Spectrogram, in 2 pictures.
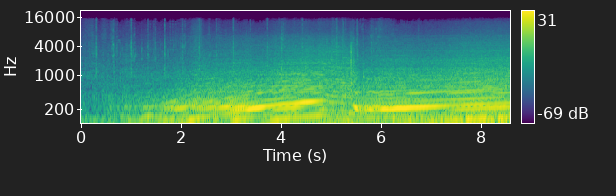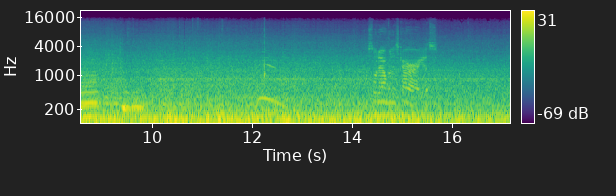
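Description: A Jeep JK engine revs and accelerates during a test drive, rising through the gears with a loud, steady mid-pitched drone and whir up close, while someone talks over it.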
